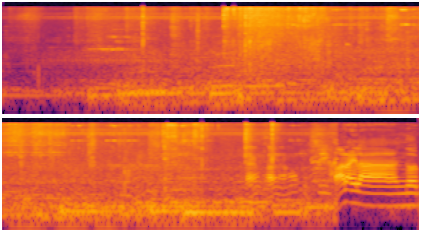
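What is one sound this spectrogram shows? Water gushes from a hose and splashes onto wet concrete.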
